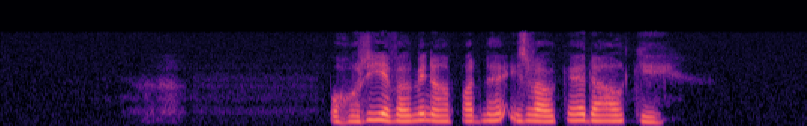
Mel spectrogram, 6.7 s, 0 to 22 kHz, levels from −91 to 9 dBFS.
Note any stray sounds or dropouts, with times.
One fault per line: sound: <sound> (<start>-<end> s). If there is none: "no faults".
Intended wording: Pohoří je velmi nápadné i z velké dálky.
no faults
